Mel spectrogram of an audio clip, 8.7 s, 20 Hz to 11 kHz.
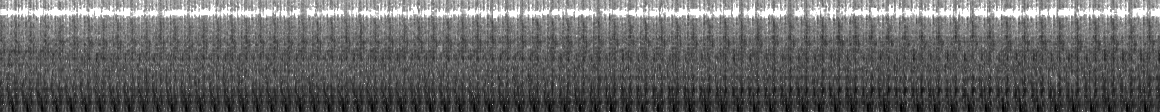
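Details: Very worn 1972 Hayterette mower, hundreds of hours last year, cold start after six-seven months stored on old fuel topped with fresh: crisp, regular firing about eight beats a second, no stumbles; hard to start but runs strong once going.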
